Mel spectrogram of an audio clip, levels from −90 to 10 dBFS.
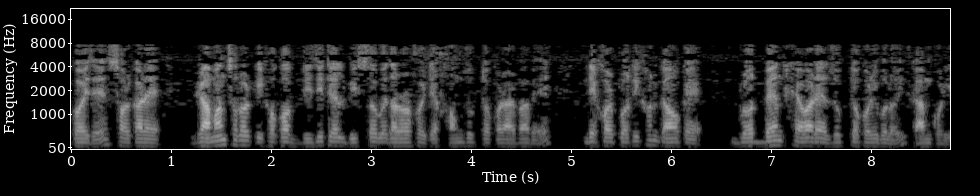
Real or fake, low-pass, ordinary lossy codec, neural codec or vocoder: real; none; none; none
